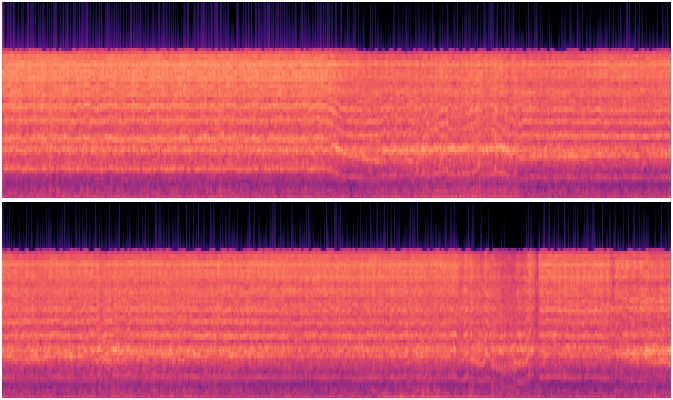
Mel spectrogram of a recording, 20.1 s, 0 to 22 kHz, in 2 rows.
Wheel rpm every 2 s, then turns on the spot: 160, 160, 140, 110, 110, 110, 120, 120, 100, 110.
none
